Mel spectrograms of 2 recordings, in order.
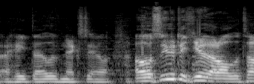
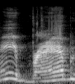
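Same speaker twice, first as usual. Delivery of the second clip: goofy put-on Chicago accent, pitched up; 8 semitones higher, 4 dB louder than usual. Showing how people from chicago talk, in a chicago accent impression. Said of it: "my impersonation of people from from Chicago".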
